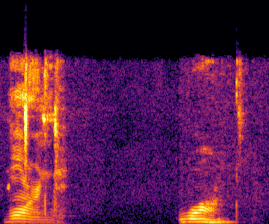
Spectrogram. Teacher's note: This word here, warned. Okay, so we're going to go from that N right to the D sound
